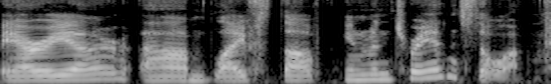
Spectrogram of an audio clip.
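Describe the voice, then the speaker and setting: A woman speaks with a bright, sharp tone at a medium pitch. Her intonation is lively and her pace moderate. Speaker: government statistics presenter. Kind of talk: webinar presentation. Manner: halting.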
